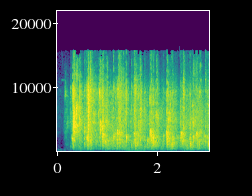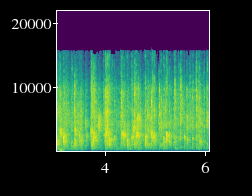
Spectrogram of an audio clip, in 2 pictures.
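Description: A small audience applauding, breaking out a moment in and keeping on steadily with many quick overlapping claps.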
